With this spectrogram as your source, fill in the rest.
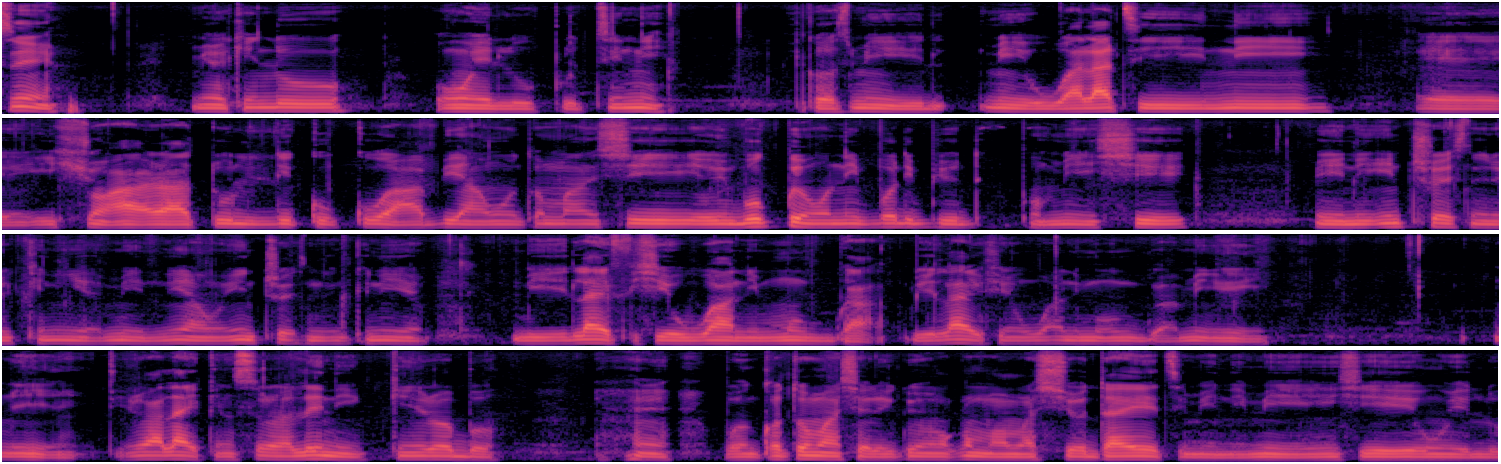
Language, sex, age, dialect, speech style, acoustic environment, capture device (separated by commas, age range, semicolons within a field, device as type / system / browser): Yoruba, male, 18-24, Nigeria - Lagos, relaxed, people talking; music; appliances; construction, mobile / Linux / Chrome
